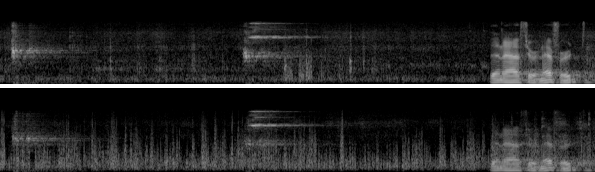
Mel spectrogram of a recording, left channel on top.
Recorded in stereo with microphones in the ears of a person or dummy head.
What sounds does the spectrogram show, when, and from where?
0.1 s a whoosh: 65° left (ahead or behind), 4.5 m
2.5 s cutlery clinking: centre (ahead or behind), 7.5 m
4.9 s a man speaking: 35° left (ahead or behind), 0.6 m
